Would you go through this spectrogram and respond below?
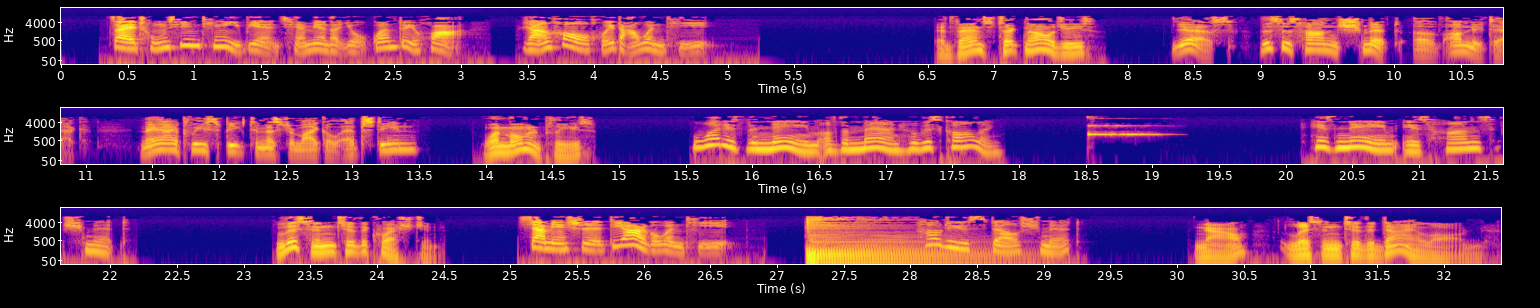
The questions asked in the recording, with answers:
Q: What is the name of the man who is calling?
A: His name is Hans Schmidt.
